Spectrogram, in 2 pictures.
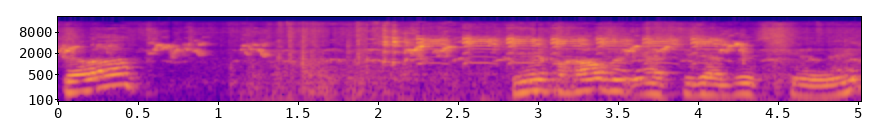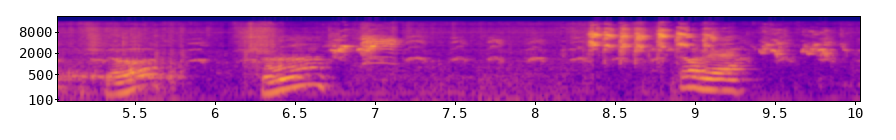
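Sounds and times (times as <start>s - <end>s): budgerigar squawking chatter: 0.0s - 10.0s
budgerigar chirps: 0.6s - 4.6s, 6.7s - 10.0s.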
